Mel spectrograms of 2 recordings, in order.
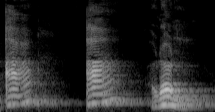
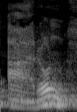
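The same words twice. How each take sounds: First: "Aarón" split as A - a - rón; por sílabas. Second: Said in the usual way. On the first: Shown as a demonstration. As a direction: separate each syllable of "Aarón" with pauses. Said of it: "separadas, una en cada sílaba". ("Aarón" separado en sílabas: A, a, rón) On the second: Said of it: "una en cada sílaba".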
